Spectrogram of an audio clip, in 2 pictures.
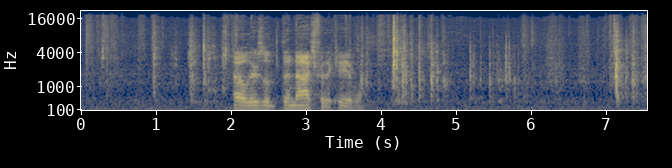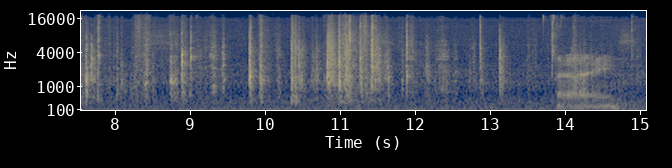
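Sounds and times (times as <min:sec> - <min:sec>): plastic parts clicking and rattling: 0:03.7 - 0:06.0, 0:07.0 - 0:13.3.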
